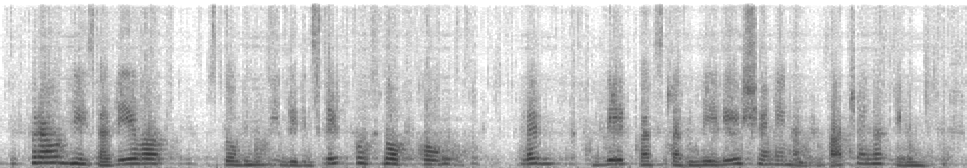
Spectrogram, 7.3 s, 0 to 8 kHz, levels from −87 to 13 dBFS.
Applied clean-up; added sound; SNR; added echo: neural separator model SepFormer DNS4.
